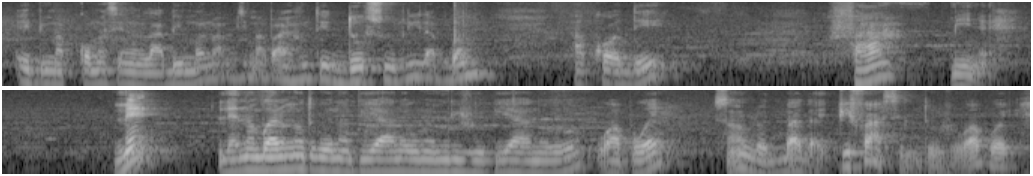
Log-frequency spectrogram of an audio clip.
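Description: Long, frequent pauses break up a fairly quick pace. Noticeable background noise is present. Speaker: guitar and music theory teacher. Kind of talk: tutorial.

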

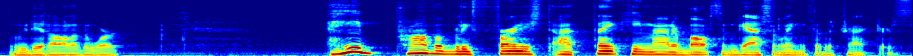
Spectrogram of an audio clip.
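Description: A man with a Texan accent and a very deep, low pitch speaks in a dark, mellow tone at a fairly slow pace, with lively intonation and long, frequent pauses. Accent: Southern US, Texan. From Gulf Coast of Texas; Texas. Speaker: retired farmer; elderly storyteller. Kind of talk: interview answer. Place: home room.

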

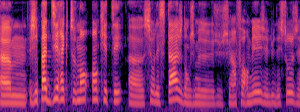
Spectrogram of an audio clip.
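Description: The background is quiet. A woman talks at a fairly slow pace. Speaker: sociologist researcher; speaker. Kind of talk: lecture and Q&A discussion. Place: meeting room. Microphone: podium.

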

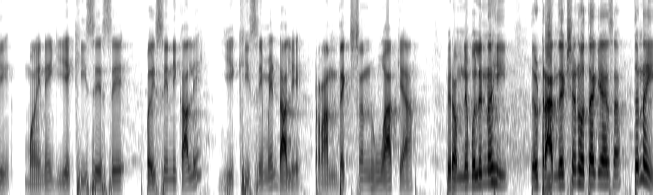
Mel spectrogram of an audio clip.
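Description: Speaking very slowly with long, frequent pauses, a man uses lively intonation and a bright, sharp tone, his loudness swinging widely against a quiet background. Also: fairly high pitch for a man. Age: 30s. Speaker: chartered accountant and exam-prep lecturer; exam-prep lecturer. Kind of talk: lecture. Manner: casual, conversational Hinglish. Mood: relaxed, friendly, joking.

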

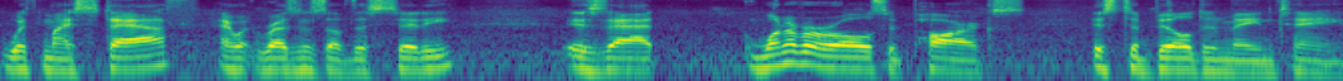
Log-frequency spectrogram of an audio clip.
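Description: A man with a New York accent at a moderate pace, dry sound with no echo, and light background noise. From Brooklyn, New York. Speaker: city parks commissioner. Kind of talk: interview. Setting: rooftop garden outdoors. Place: street. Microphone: lapel.

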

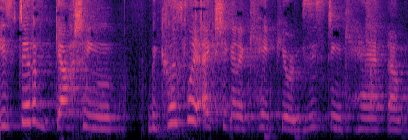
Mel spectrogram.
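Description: A high-pitched woman is heard with audible room echo and light background noise. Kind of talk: explaining plans to a client. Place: kitchen.

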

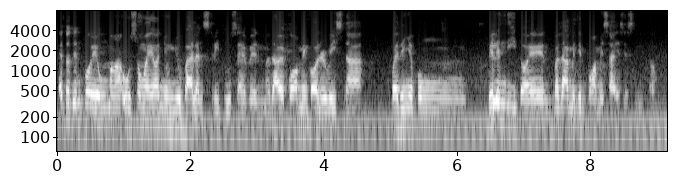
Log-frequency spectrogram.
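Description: A man's fairly quick speech, dry sound with no echo, and light background noise. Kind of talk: interview answer. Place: shop. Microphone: lapel.

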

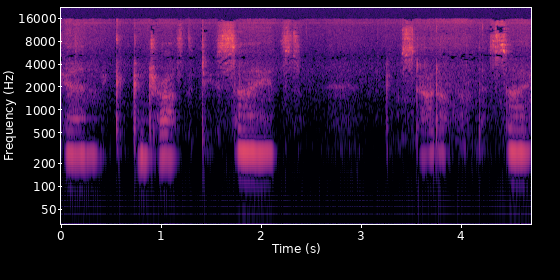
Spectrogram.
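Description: A soft-spoken woman with a high pitch, fairly slow pace and light background noise. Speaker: ASMR creator. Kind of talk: ASMR soft-spoken product review. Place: home room. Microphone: phone near.

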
